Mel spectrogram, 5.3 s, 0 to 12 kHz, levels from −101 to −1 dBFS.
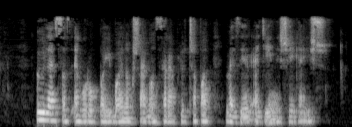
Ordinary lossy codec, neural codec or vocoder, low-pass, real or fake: MP3, 64 kbps; none; 7.2 kHz; real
